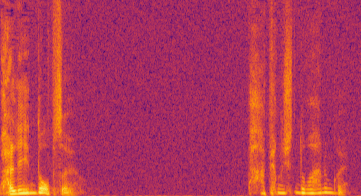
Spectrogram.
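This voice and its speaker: A man rattles along at a very fast pace in a high pitch. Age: 60s. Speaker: revival preacher, pastor. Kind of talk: sermon. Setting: church.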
